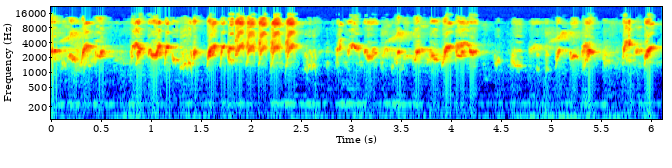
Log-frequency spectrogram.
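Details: Red-whiskered bulbul singing a lively, varied run of bright chirping and warbling phrases, dense and continuous with brief pauses, over a faint low steady hum.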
